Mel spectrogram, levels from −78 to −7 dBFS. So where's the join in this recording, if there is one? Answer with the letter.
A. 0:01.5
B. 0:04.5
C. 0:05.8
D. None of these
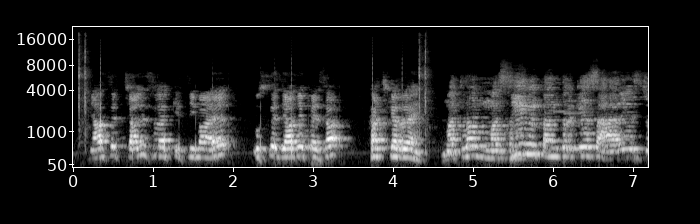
B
